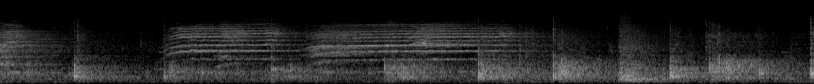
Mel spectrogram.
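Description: Two drawn-out, high-pitched shouts of encouragement in a large reverberant hall, each held for one to two seconds. Scattered sharp thuds of a soft tennis ball bouncing on the wooden court floor.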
